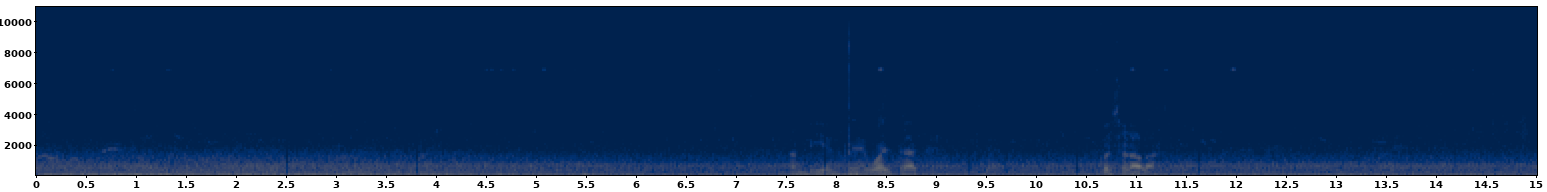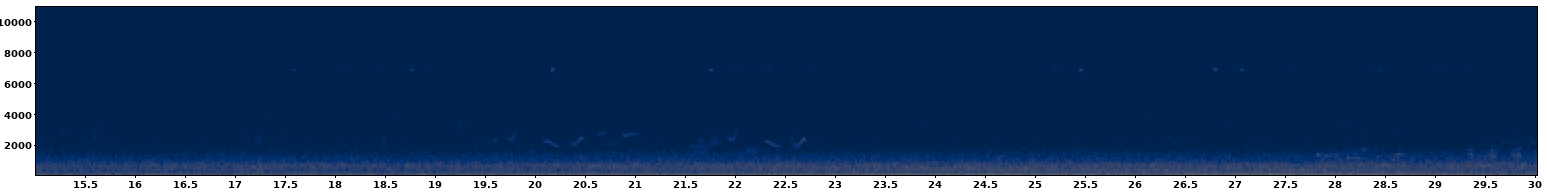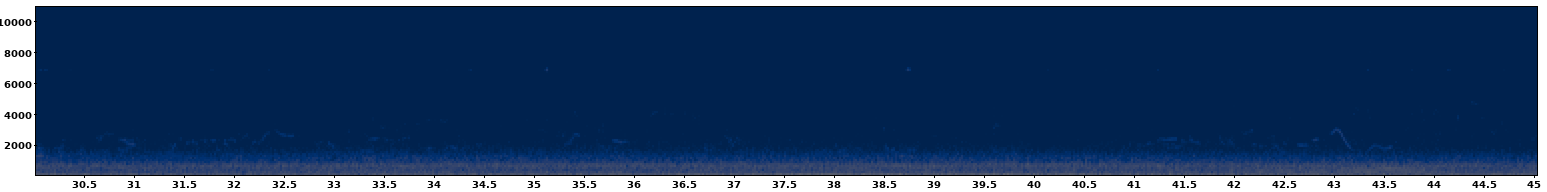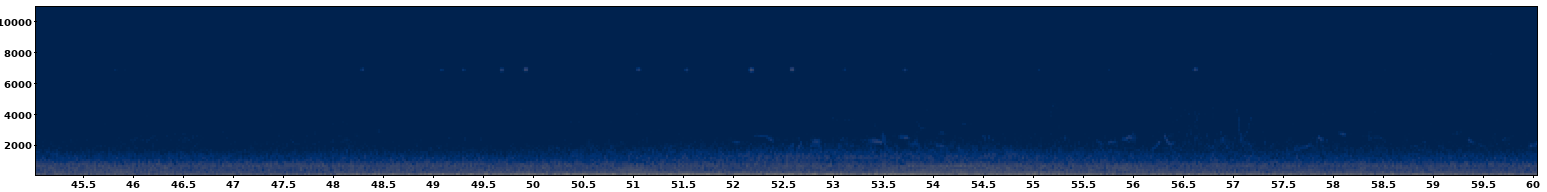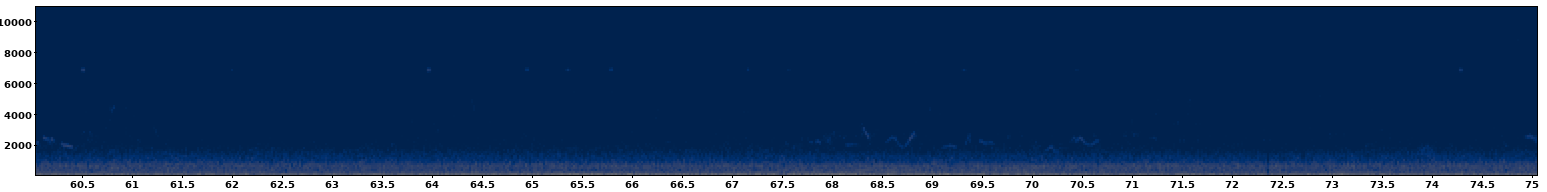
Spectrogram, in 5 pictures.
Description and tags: WT ambiente montaña Collserola
Ambient de la muntanya de Collserola. Barcelona.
